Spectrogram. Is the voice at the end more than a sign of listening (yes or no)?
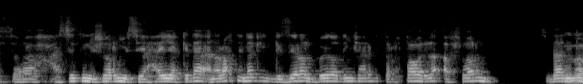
yes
